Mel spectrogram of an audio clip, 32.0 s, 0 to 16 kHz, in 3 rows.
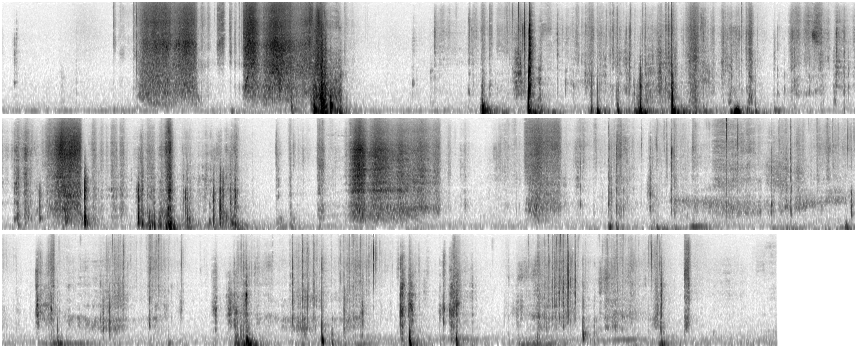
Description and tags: Recorded with a Behringer B-1, this is the sound of an old book being handled.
